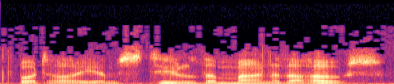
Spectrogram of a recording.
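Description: In a put-on character voice, a man speaks quietly and fairly slowly with a menacing tone and very deep, low pitch, with clear background noise. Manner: quiet, firm, menacing.

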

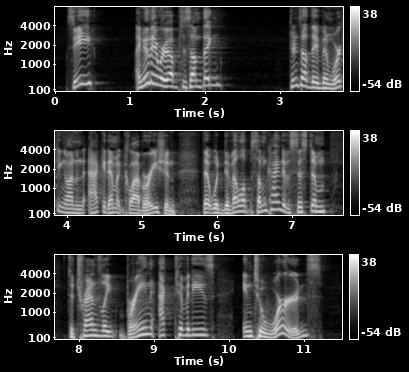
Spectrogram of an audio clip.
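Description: A man with a high pitch and a bright, sharp tone swings his pitch very widely, leaving long, frequent pauses. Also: moderate pace. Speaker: podcast host. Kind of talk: news-style digital marketing briefing. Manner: brisk, informative.

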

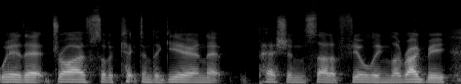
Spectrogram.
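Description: A man talks at a moderate pace with a New Zealand accent. The recording is very clean, with a silent background. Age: 20s. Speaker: professional rugby player. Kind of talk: casual interview.

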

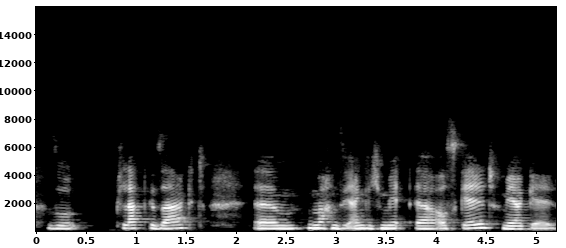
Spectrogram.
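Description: With a fairly high pitch and a somewhat breathy sound, a woman speaks at a very slow pace in a monotone, flat intonation. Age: 20s. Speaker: climate activist. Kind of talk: interview. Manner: hesitant, many filler sounds.

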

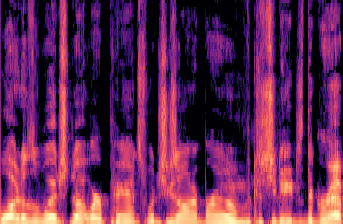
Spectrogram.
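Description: Using a put-on character voice, a man speaks at a fairly quick pace. His pitch is high. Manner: comedic joke delivery.

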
